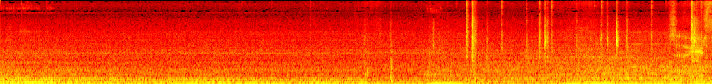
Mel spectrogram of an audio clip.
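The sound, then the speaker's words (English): Steady, loud low rumble of a car driving past a building, heard from inside the cabin, with continuous road noise throughout and a few small clicks and rattles toward the end. “I'm driving past this building where I raked my nails.”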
